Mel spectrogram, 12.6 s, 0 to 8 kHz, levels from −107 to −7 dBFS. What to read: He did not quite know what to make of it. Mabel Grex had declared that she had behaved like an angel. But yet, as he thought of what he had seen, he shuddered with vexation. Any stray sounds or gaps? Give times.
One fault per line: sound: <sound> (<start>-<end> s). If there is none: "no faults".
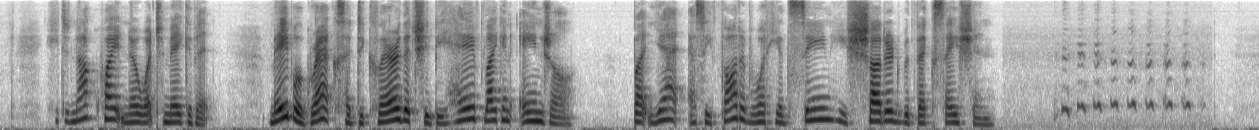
sound: laugh (10.5-12.1 s)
